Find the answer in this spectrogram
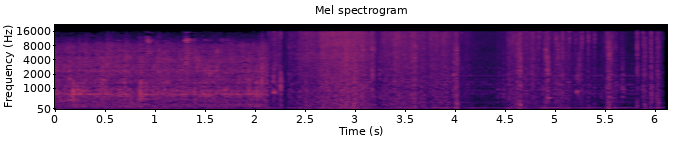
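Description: Onions, chilli powder and sauces sizzling in hot oil in a kadai while being stirred. Louder stirring noise partway through, then a run of sharp metal scrapes and clinks of the utensil against the pan near the end.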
